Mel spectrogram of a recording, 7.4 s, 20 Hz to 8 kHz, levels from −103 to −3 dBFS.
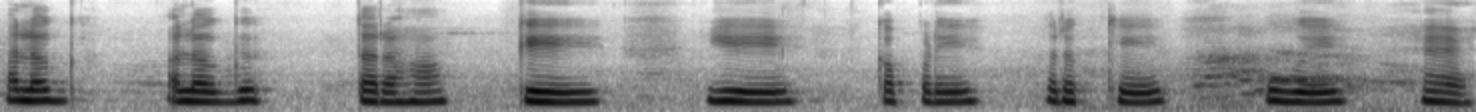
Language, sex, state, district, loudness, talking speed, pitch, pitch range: Hindi, female, Punjab, Pathankot, -17 LUFS, 75 wpm, 230 Hz, 220-240 Hz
